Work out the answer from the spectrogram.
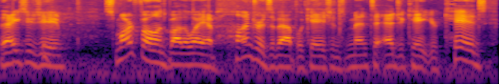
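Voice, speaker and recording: A male morning news anchor with a fairly high, very bright and forceful voice. He delivers introductions and studio banter in a conversational broadcast style. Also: lively intonation, moderate pace, slight background noise.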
